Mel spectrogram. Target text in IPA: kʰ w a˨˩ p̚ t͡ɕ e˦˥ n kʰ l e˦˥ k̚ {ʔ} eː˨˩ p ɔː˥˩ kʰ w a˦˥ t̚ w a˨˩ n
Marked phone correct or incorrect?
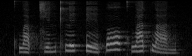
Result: correct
